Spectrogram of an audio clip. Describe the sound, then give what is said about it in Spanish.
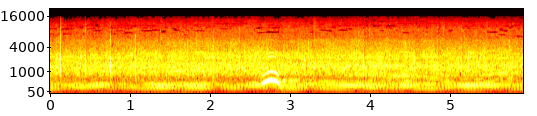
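A church audience applauds the Lord after a prayer, clapping steadily in a dense, continuous wash of applause, with voices murmuring underneath and one brief rising shout breaking through partway. “¿Te atreves a darle un aplauso al Señor?”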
